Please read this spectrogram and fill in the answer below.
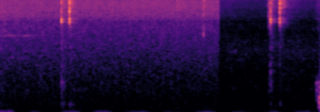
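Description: TV-static hiss, an even white-noise sound effect, that cuts off suddenly near three seconds in. A couple of short clicks come about a second in and again near the end.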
